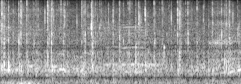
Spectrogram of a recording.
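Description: Scattered, faint handclapping from a small crowd, irregular claps throughout, with faint distant voices.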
